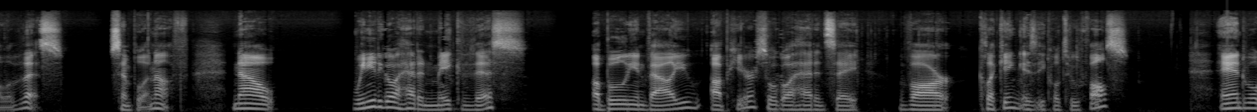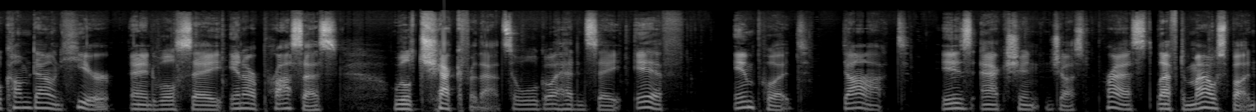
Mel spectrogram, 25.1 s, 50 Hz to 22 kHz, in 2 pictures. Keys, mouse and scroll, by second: 0.0 Tab, 0.6 click, 3.6 click, 3.7 click, 4.5 ctrl+c, 5.8-7.2 scroll, 7.2 click, 7.7 Return, 8.3-11.3 typing, 9.3 ctrl+v, 11.7 click, 11.8 click, 11.9 click, 12.0-12.8 scroll down 4, 12.8 click, 13.2 click, 14.2 Return, 14.4 BackSpace, 14.7 BackSpace, 18.6-22.9 typing, 23.4 Return, 24.1 Right, 24.6 typing, 24.7 Return.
